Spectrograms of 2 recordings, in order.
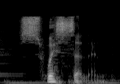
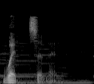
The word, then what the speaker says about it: Switzerland: 嗱，瑞士呢个名咧，听住 SWITZERLAND。我是读呢 Switzerland, 不是 Switzerland, 大家听着 Swit, 有个 T 音利尖顶住上面门后面那些少少肉的个位 Swit T 音，但我不用 T 出来的 Swit 跟住 Switzerland 就不要读成呢 Switzerland, 不是 Switzerland, 是 Switzerland, 大家练多次慢慢来的 Swit Switzerland.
